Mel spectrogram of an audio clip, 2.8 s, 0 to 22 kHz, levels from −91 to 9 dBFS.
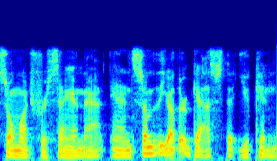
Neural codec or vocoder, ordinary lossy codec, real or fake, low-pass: vocoder, 44.1 kHz, 128 mel bands every 512 samples, BigVGAN v2; Opus, 24 kbps; fake; 7.2 kHz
